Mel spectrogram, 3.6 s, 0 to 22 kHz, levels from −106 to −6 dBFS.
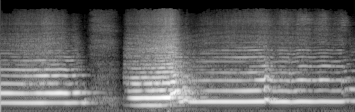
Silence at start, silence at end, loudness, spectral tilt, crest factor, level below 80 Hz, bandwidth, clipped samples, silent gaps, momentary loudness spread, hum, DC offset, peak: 0 s; 0 s; -17 LUFS; -3 dB/octave; 16 dB; -66 dBFS; 13.5 kHz; under 0.1%; none; 11 LU; none; under 0.1%; -2 dBFS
